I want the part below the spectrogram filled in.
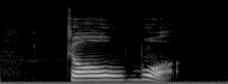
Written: zhoumo

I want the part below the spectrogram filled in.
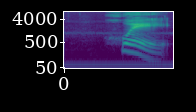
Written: hui

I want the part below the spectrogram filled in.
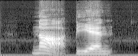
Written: nabian

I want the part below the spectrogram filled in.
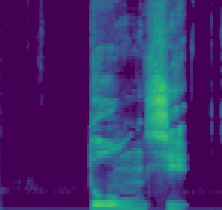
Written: dongxi

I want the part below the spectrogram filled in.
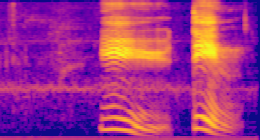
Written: yuding

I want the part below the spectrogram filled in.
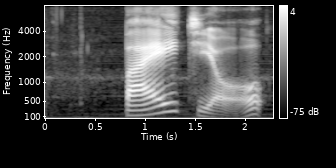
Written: baijiu

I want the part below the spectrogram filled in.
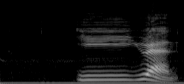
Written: yiyuan

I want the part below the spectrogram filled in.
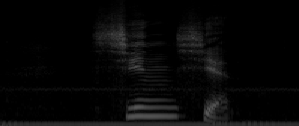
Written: xinxian

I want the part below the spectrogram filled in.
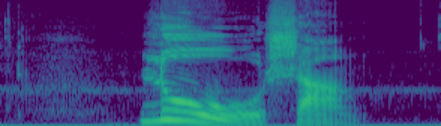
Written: lushang

